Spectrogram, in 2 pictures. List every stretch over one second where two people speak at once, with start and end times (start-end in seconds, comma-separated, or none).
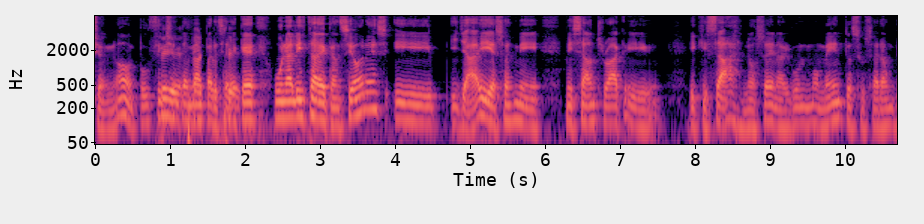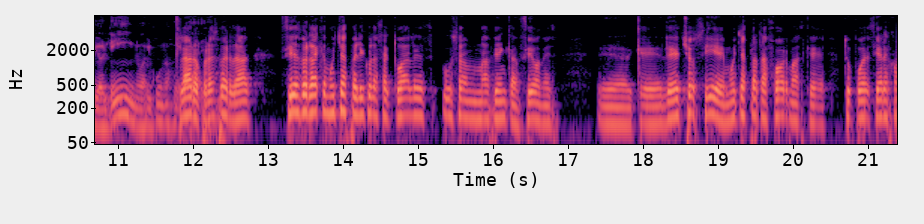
0.8-2.0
